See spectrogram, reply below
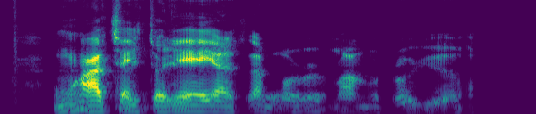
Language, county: Lithuanian, Kaunas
